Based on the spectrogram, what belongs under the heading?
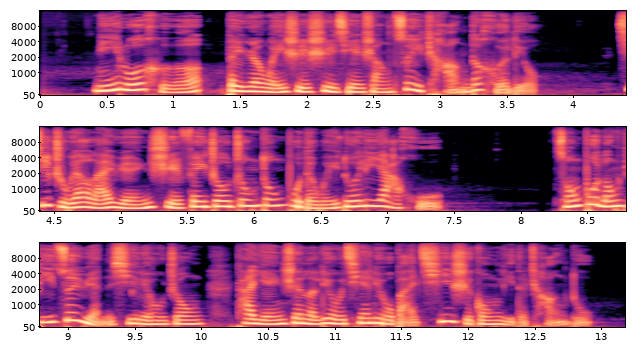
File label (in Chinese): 纪录片配音 缩混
